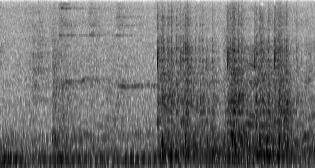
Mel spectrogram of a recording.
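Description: A small plastic sachet being torn open by hand: a rasping rip in several short pulses starting a little past the middle, over a steady low hum.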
